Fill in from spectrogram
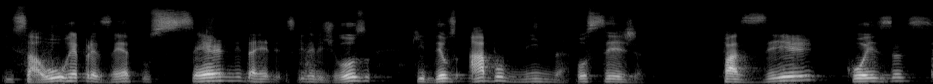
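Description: A man preaching a sermon, animated, throwing out rhetorical questions. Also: mid-range voice, vocal fry.

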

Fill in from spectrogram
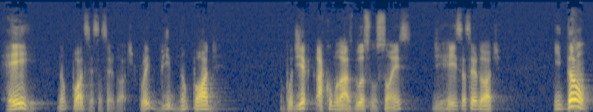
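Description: A man preaching a sermon, animated, throwing out rhetorical questions. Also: medium pitch, gravelly.

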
